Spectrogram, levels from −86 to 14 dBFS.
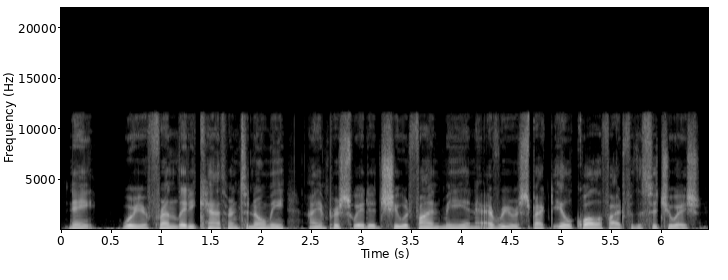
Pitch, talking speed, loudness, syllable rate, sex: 115 Hz, 220 wpm, -19 LUFS, 6.6 syllables/s, male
